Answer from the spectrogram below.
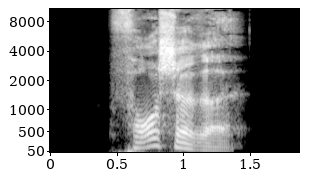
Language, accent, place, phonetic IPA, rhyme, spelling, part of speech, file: German, Germany, Berlin, [ˈfɔʁʃəʁə], -ɔʁʃəʁə, forschere, adjective, De-forschere.ogg
- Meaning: inflection of forsch: 1. strong/mixed nominative/accusative feminine singular comparative degree 2. strong nominative/accusative plural comparative degree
